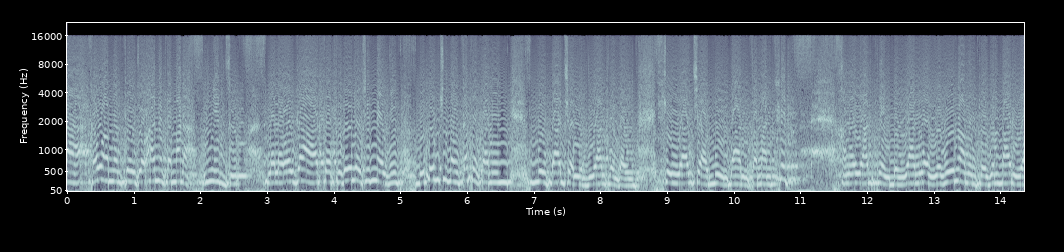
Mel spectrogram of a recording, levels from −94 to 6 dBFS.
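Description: From start to finish the speech is harsh, near-square and loud at an almost fixed, high level, with noise matching speech level: float read as integer, likely 32-bit float samples decoded as integers. Waveform looks clipped-flat; spectrogram shows dense broadband energy.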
